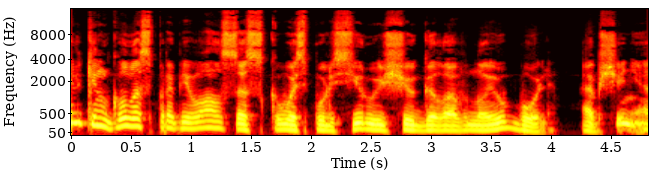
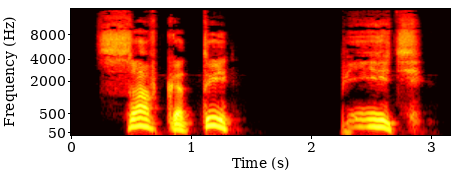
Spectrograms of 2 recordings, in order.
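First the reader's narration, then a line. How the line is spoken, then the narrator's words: Strained, forced out. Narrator (Russian): выдавил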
